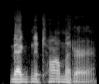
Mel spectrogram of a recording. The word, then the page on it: Magnetometer: American English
